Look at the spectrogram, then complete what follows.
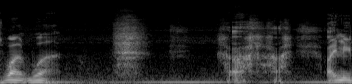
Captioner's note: sigh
